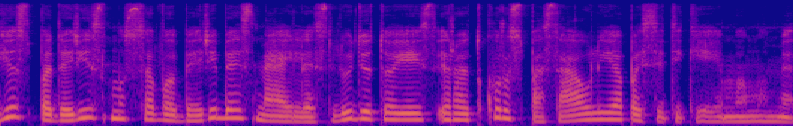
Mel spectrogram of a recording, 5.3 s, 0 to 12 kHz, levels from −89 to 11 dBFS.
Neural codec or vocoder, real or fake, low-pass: none; real; 10.8 kHz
